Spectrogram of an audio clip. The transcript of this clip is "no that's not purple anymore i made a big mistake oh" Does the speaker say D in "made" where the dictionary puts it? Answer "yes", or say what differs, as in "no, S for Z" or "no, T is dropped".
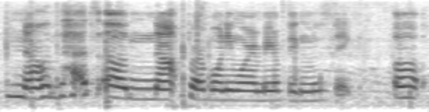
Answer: no, D is dropped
